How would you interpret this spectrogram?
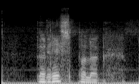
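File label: "berispelijk", Dutch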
